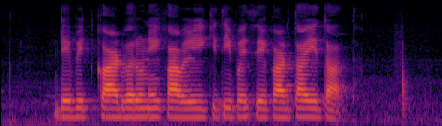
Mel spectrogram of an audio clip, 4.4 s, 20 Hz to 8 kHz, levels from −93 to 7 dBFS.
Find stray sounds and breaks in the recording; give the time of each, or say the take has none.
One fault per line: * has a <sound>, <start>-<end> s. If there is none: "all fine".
* has a thud, 3.9-4.2 s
